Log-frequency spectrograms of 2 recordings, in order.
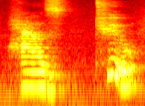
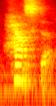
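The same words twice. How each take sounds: First: The word has ends with a z sound. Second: The word has ends with an s sound. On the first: "this is pronounced like a Z sound" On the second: "we actually pronounce it with an S"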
